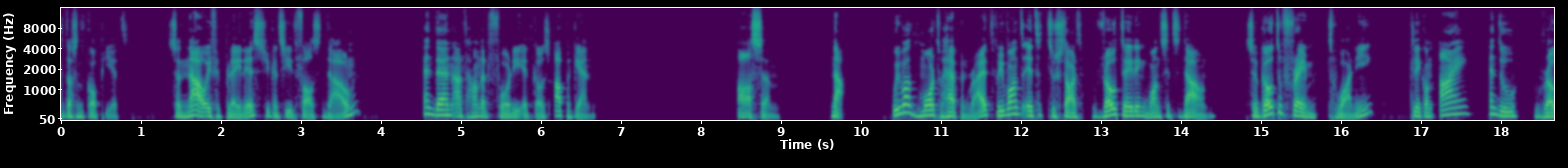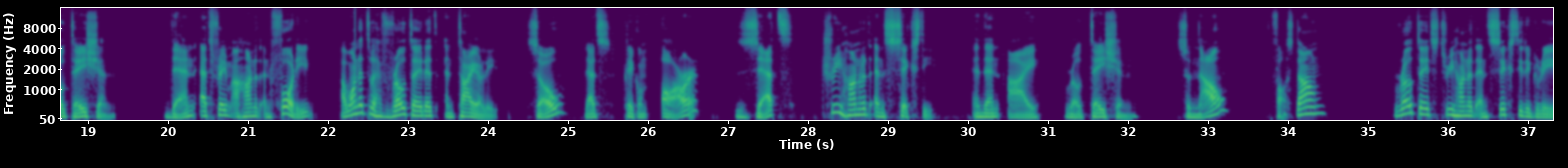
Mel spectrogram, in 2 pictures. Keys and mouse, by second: 1.5 space, 5.6 space, 6.4 space, 6.6 space, 11.6-16.3 drag, 17.1 i, 25.6 i, 26.3 r, 30.7 i, 32.5 space, 34.9 click.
